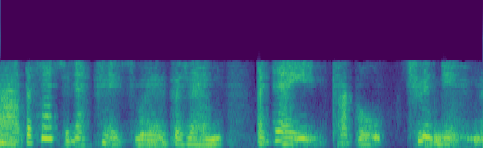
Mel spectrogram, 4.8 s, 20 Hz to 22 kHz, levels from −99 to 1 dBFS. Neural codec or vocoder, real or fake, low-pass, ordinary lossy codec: codec, 44.1 kHz, 0.9 kbps, DAC; fake; 7.2 kHz; AAC, 16 kbps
